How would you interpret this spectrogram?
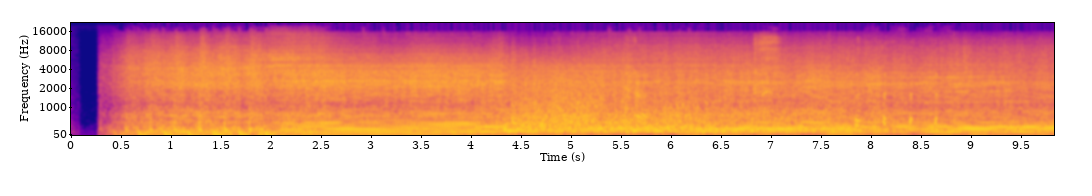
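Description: A loud, continuous roll of thunder rumbles for about ten seconds, swelling midway, with sustained musical tones humming underneath as one song fades into the next.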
